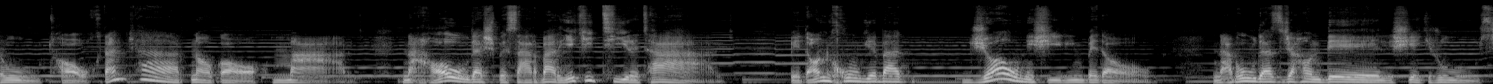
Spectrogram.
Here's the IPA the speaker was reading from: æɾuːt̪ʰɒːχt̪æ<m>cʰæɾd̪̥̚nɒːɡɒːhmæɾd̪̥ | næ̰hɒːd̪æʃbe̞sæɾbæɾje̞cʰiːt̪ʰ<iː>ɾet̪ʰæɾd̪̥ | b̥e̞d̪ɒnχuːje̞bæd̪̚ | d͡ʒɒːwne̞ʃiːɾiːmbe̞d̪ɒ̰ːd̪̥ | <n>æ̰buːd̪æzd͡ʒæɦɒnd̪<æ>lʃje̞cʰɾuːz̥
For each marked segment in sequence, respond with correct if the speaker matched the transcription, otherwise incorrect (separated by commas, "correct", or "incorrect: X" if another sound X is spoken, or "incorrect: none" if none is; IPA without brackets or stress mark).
incorrect: n, correct, correct, incorrect: e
